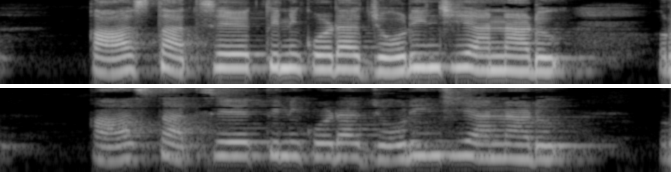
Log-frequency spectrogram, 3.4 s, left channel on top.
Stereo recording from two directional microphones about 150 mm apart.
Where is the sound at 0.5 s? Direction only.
45° left (ahead or behind).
